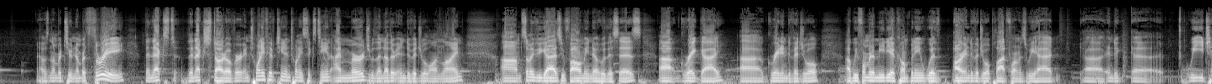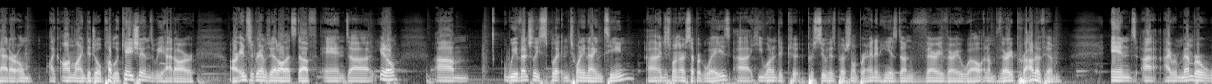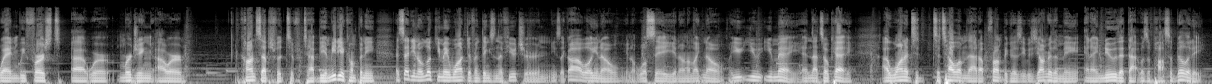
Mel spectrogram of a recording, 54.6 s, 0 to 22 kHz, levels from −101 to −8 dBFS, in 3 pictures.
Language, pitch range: English, 95-115 Hz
